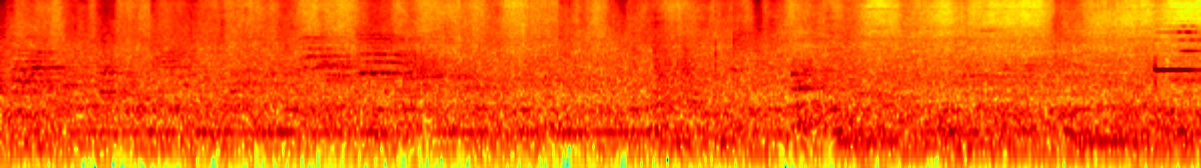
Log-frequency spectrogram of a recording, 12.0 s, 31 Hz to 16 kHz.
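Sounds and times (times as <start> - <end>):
low background hum: 0.0 - 12.0
elevator electronic ding: 11.5 - 12.0.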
